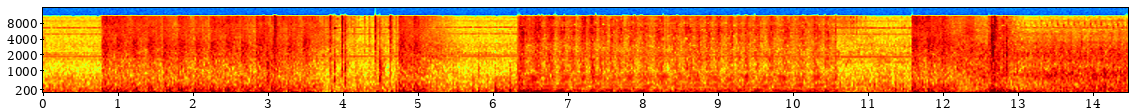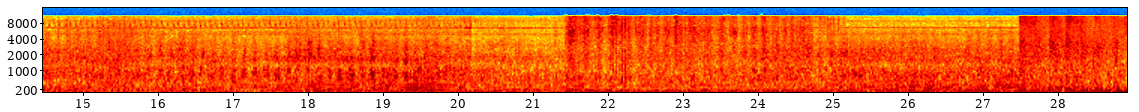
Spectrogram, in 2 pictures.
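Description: A helicopter engine and rotor drone steadily.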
